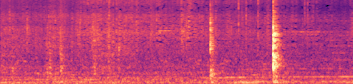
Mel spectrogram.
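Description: Bulgur and fine vermicelli toasting in oil in a pan, sizzling while being stirred with a wooden spoon, the stage of frying the grains before the chicken stock goes in. Two sharp knocks about three and four seconds in, the second the loudest.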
